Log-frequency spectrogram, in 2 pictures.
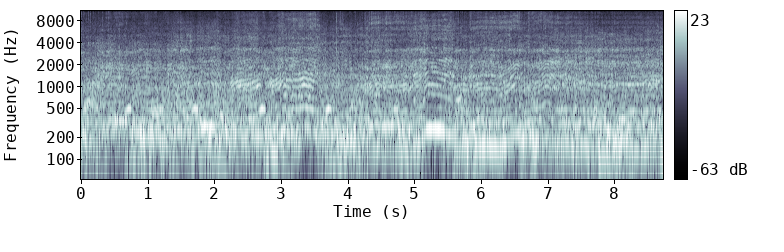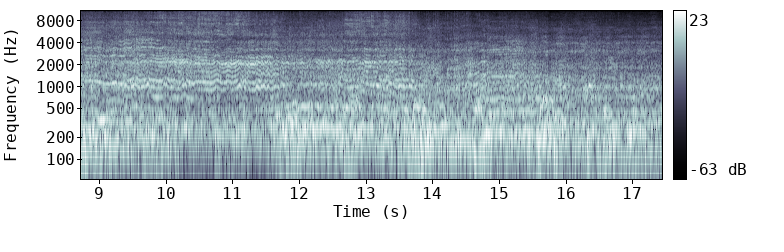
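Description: Several radio-controlled racing boats' motors running at high revs together, their overlapping pitches wavering up and down as the boats race.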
